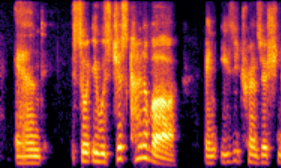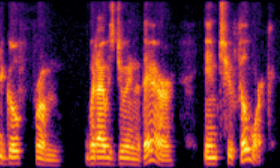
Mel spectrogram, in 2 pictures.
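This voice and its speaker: A man speaks with lively intonation. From California. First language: Spanish. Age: 50s. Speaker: actor and martial artist. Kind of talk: casual interview chat. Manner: halting, many fillers and repeats.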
